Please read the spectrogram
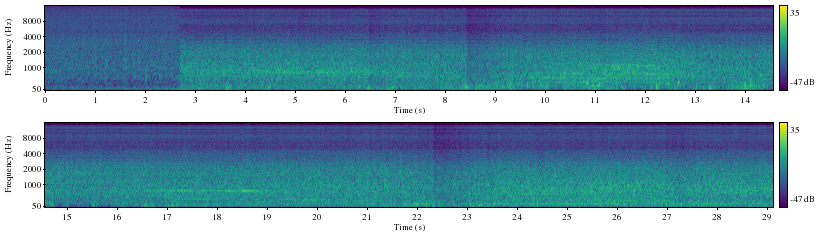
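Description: Steady rush of a partly frozen waterfall, water pouring behind a curtain of ice, blended with traffic noise from a highway below. The sound gets louder about three seconds in and then holds steady.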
